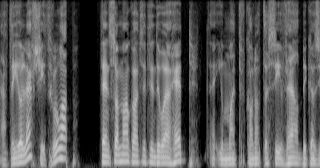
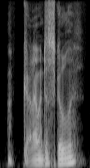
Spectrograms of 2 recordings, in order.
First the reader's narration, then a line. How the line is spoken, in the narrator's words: Harry murmured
